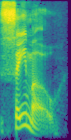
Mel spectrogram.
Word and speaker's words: SAMO: It's actually pronounced Samo.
